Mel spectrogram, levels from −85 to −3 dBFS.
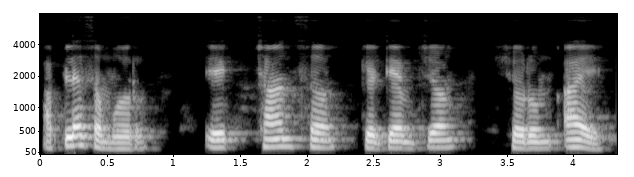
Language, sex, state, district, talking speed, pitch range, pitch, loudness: Marathi, male, Maharashtra, Dhule, 110 wpm, 140-160 Hz, 150 Hz, -17 LUFS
